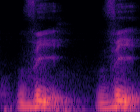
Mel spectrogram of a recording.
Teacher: ভি উচ্চারণের সময় উপরের দাঁত নিচে ঠোঁটের সাথে লেগে যাবে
